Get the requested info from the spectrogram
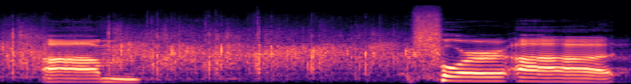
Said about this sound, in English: First of all, happy Mother's Day to all of the moms in this room. Let's give them a round of applause for everything that they do.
